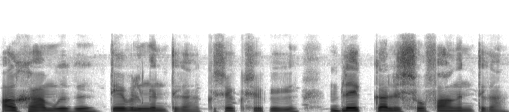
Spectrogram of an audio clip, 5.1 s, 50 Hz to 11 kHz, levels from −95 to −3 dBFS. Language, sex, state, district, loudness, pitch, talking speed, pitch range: Wancho, male, Arunachal Pradesh, Longding, -19 LUFS, 115 Hz, 175 wpm, 110-130 Hz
